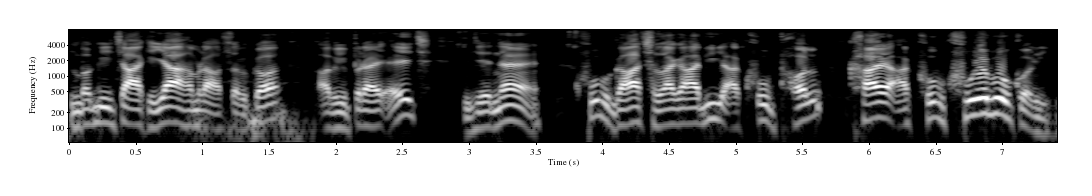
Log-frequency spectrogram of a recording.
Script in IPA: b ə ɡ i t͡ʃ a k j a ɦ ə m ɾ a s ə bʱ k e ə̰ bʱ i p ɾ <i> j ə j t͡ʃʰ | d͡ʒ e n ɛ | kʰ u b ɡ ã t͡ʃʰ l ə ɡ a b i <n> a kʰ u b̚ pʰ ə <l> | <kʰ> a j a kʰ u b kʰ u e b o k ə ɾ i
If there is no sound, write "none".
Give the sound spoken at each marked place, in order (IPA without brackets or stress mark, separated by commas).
a, none, l, kʰ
